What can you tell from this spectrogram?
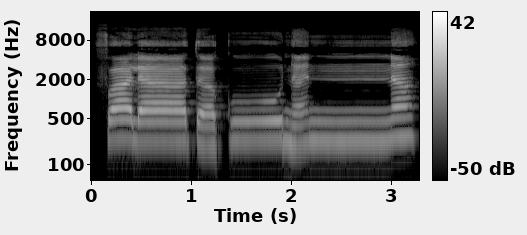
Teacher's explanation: یہاں نون مشدد ہے تو یہاں پر غنہ ہوگا۔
